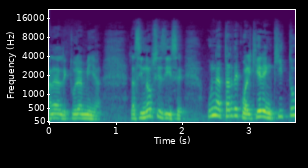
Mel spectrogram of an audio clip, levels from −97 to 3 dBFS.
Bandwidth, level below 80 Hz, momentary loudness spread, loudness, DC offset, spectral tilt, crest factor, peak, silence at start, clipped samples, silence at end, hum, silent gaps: 12.5 kHz; -58 dBFS; 13 LU; -19 LUFS; under 0.1%; -6.5 dB/octave; 16 dB; -2 dBFS; 0 s; under 0.1%; 0 s; none; none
